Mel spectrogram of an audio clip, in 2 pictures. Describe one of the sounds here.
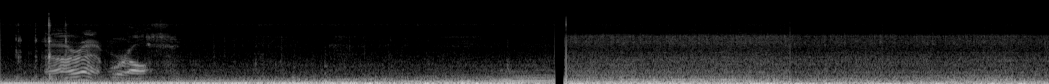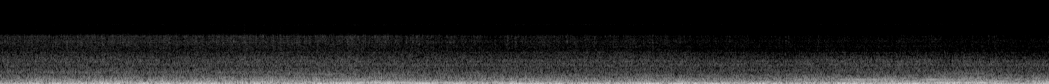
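Tyres roll on wet asphalt with a steady rushing noise.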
